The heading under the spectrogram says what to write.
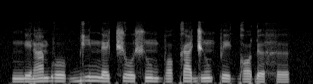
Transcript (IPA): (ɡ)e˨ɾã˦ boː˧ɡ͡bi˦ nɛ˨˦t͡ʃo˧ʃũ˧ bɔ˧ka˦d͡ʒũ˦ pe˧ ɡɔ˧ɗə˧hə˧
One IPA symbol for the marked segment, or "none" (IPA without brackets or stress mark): ŋ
